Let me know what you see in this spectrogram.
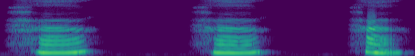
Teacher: The articulation of ha is one of the huruf al-halq, meaning the throat letters. A breathy ha sound made from the middle of the throat. · Similar to the English in house. Air flows gently from the throat. There is no tongue contact. There is no lip contact. Ha is a light letter.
